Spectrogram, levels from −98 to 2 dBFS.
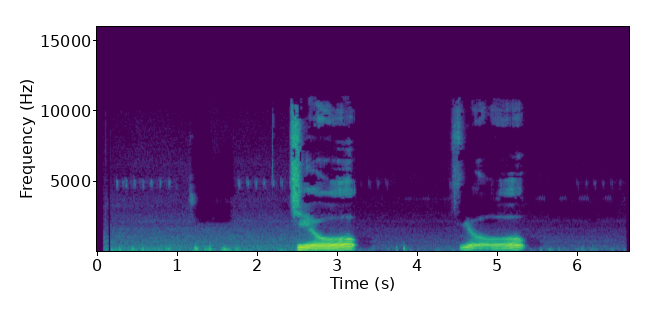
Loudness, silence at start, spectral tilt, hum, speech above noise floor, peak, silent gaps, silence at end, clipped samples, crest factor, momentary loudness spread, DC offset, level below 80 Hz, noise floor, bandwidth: -18 LUFS; 0.55 s; -6.5 dB/octave; none; 45 dB; -4 dBFS; none; 1.3 s; under 0.1%; 18 dB; 27 LU; under 0.1%; -58 dBFS; -61 dBFS; 11 kHz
